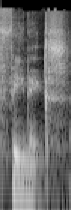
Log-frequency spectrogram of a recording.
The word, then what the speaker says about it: Fenix: It's spelled Fenix, but it's pronounced Phoenix.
